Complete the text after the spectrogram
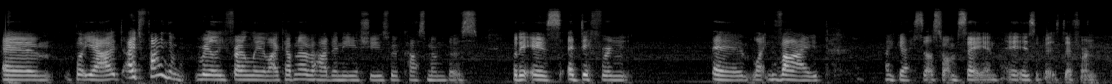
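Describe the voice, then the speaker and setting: A woman with a mid-range voice talks in an easygoing, chatty way on a podcast. She fills her pauses with "um" and "like". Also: mid-range voice, fairly even intonation, fairly bright tone, rough recording. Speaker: podcast co-host. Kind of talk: casual chat.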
